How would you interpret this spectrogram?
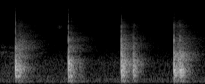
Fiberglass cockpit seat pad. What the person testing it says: if by chance there is core in here it's definitely not delaminated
